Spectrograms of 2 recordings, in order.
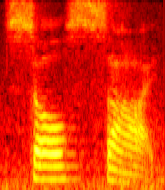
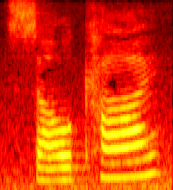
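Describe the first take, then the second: First: "sulci" as "sul-sigh", falling; soft C. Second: "Sulci" as "sul-kai", rising; hard C. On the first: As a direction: say "sulci" with an S sound. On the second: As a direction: say "Sulci" with a K sound. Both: Shown as a demonstration. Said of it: "which is the correct pronunciation".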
